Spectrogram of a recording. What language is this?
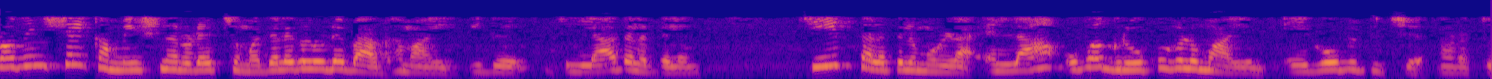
Malayalam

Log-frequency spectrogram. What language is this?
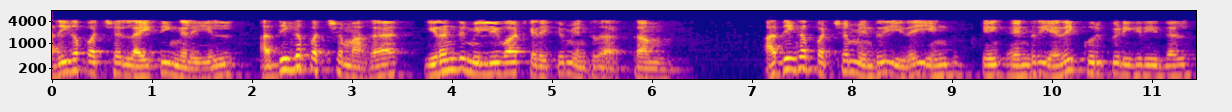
Tamil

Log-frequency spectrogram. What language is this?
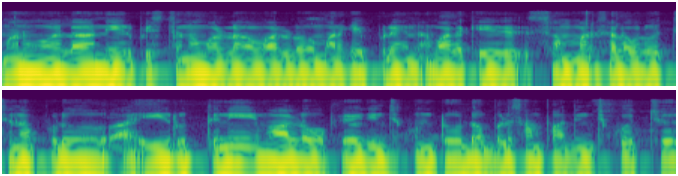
Telugu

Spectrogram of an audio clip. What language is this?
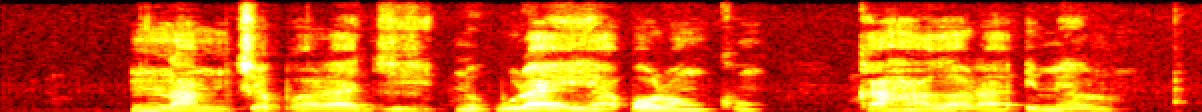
Igbo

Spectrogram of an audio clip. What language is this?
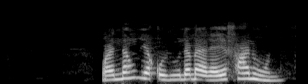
Arabic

